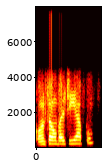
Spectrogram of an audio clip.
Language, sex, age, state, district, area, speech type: Urdu, male, 18-30, Uttar Pradesh, Muzaffarnagar, urban, conversation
